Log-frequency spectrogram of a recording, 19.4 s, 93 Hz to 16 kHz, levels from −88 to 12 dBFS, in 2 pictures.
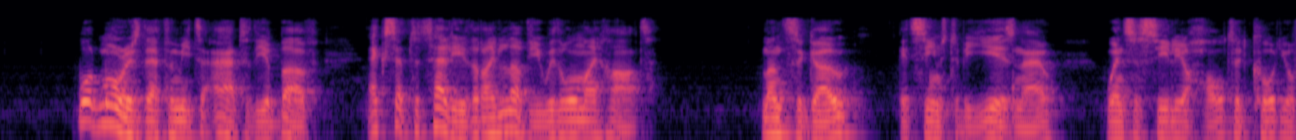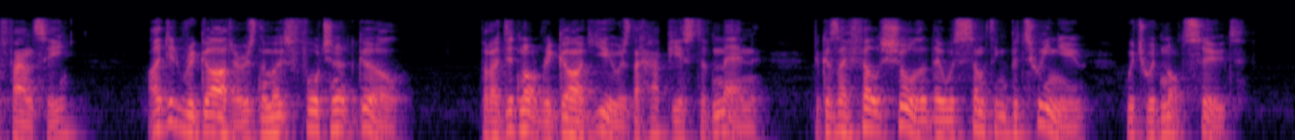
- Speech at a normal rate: No, fast, 225 wpm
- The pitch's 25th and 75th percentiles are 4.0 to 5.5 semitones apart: Yes, average, 4.4 semitones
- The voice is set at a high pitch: No, low, 105 Hz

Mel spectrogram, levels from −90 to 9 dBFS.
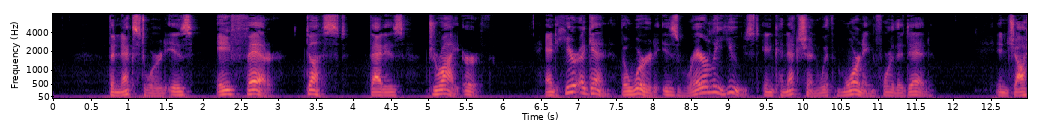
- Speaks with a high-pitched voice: No, low, 110 Hz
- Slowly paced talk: Yes, slow, 130 wpm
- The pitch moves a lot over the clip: Yes, wide, 6.7 semitones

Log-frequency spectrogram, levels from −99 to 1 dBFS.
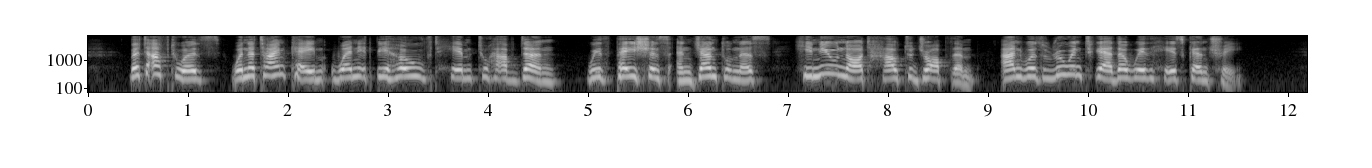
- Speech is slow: No, average, 155 wpm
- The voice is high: Yes, high, 245 Hz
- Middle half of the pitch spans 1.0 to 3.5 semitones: No, average, 3.9 semitones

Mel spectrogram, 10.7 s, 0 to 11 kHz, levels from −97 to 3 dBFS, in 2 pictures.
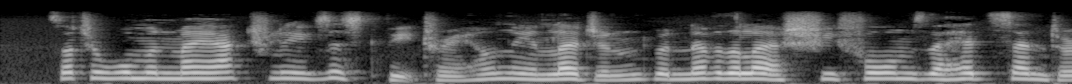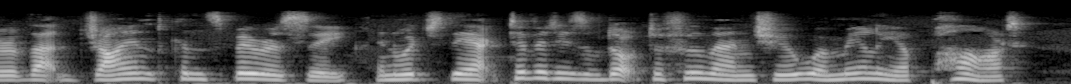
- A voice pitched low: No, high, 205 Hz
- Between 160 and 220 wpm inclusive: Yes, average, 185 wpm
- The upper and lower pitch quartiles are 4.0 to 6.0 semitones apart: No, average, 3.0 semitones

